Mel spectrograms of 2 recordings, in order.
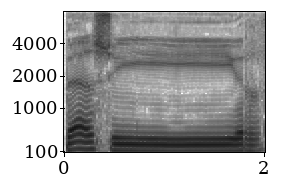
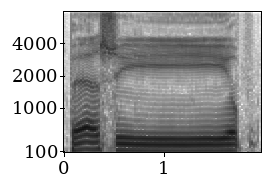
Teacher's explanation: Kemudian basir ini ada 2 bacaan, yaitu tentang roknya ini ya. Di mana rok mati ini dibaca tarkik atau dibaca tipis, cara bacanya basir, seperti itu.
